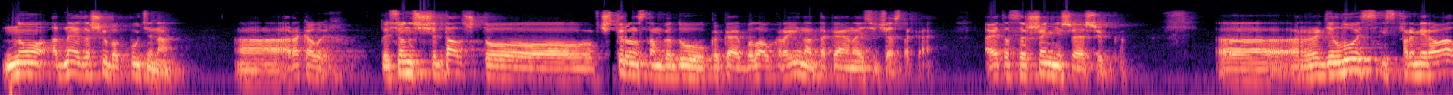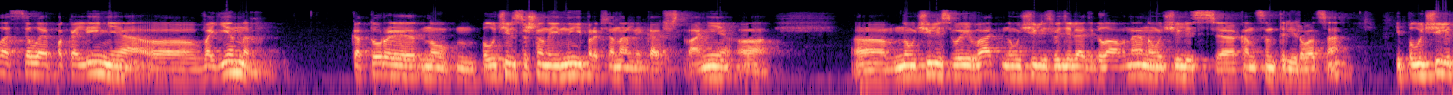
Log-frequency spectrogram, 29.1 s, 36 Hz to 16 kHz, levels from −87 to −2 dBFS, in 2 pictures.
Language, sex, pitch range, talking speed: English, male, 105-135 Hz, 110 wpm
